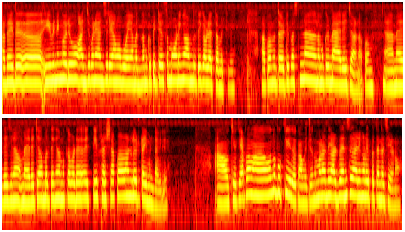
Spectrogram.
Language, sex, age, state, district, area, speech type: Malayalam, female, 30-45, Kerala, Kozhikode, urban, spontaneous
